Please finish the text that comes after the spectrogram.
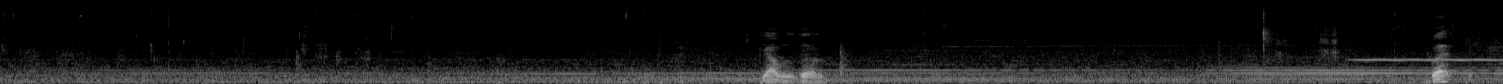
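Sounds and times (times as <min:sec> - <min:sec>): person chewing chips: 0:00.0 - 0:04.7, 0:08.8 - 0:14.9
low hum: 0:00.0 - 0:15.0.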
